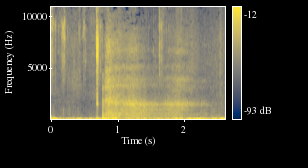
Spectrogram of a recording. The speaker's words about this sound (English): So yeah, sorry about the heavy breathing. I keep doing it, and I kind of have to right now.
